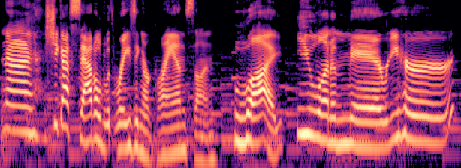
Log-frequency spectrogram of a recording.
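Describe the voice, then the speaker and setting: A woman's voice: medium pitch, lively intonation, slow pace, sharp tone, soft background music. A woman with an American accent playing a brash, boozy modern party girl, bantering and narrating in a comedy audio drama. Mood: tipsy, snarky. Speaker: lead of the show.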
